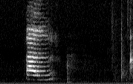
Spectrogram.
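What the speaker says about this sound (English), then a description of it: "We got our little kitty friend in here today with us." A pet cat indoors lets out one loud, drawn-out meow close by over a steady low hum, followed by a couple of fainter, shorter sounds.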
